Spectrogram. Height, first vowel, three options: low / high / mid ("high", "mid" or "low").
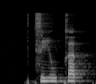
high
